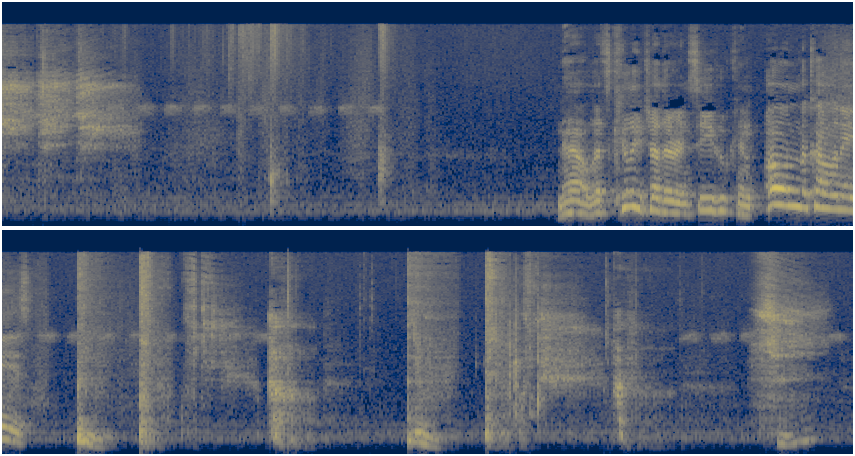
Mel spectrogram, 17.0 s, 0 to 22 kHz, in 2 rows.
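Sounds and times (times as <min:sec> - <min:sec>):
man making mouth sound effects: 0:00.0 - 0:01.4, 0:09.2 - 0:11.7, 0:12.6 - 0:15.0, 0:16.0 - 0:16.8.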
